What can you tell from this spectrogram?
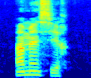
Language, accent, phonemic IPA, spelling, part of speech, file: French, France, /a.mɛ̃.siʁ/, amincir, verb, LL-Q150 (fra)-amincir.wav
- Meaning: 1. to thin (down) 2. to get thinner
